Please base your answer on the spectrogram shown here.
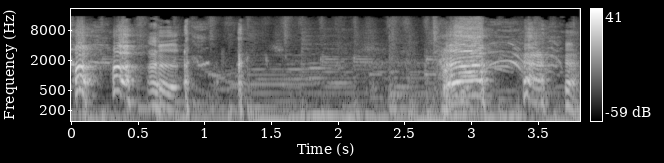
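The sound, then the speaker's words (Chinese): A man coughs in a comic stage sketch set at a hospital bedside. A few harsh, throaty bursts come early, and a longer, louder run follows near the end. “怎么我一打电话他就咳嗽？您冲那边行吗？”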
